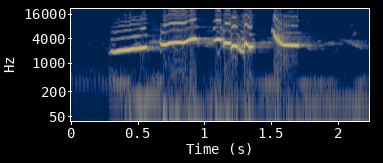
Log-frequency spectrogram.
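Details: Vigorous oriental magpie-robin song meant to prompt reluctant magpie-robins to sing: a loud, clear whistle rising steadily, followed by a quick tumbling run of bright slurred notes and a final sharp descending whistle.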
